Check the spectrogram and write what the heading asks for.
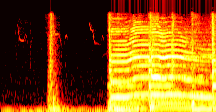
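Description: Dramatic background score comes in about a second in: a plucked-string melody with bending notes over a low steady drone. Before it there is a faint low hum and one short sharp sound about half a second in.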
